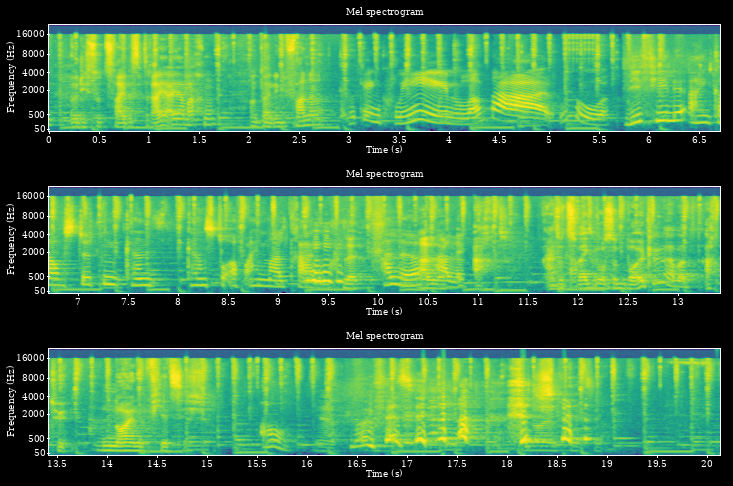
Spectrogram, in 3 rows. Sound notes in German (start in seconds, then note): 16.6 Lachen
